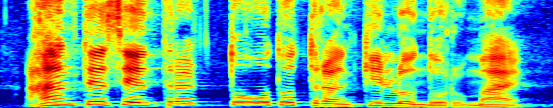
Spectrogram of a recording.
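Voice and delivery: usual speaking voice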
